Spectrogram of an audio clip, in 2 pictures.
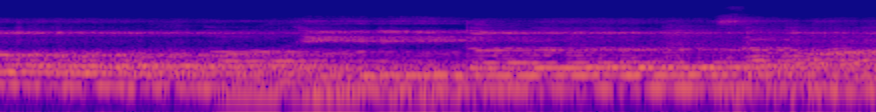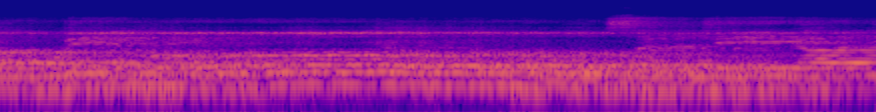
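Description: A man singing an Urdu naat unaccompanied into a microphone, in long held notes that step from pitch to pitch.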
